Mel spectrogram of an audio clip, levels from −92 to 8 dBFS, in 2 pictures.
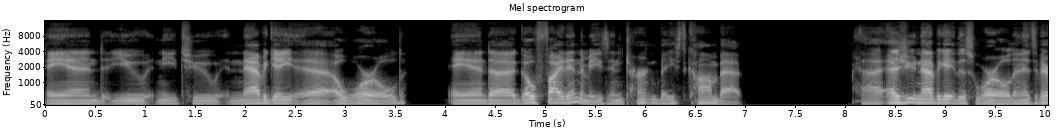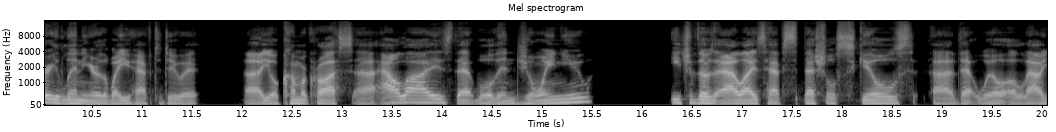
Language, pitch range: English, 110-130 Hz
